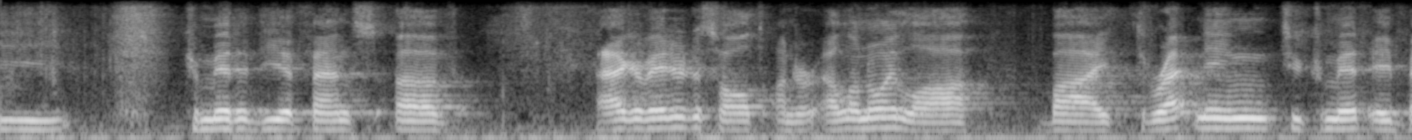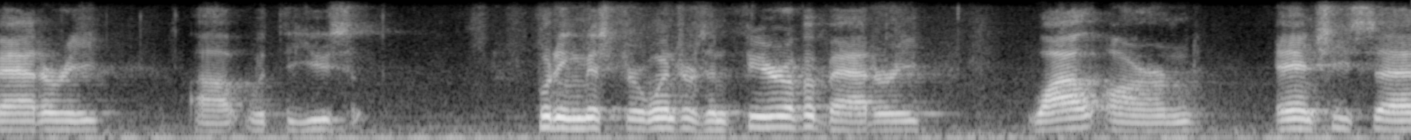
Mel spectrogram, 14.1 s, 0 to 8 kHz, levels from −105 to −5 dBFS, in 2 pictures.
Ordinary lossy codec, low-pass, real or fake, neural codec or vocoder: Opus, 24 kbps; 7.2 kHz; real; none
